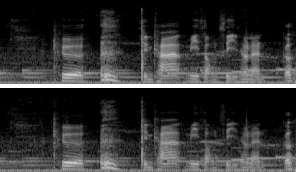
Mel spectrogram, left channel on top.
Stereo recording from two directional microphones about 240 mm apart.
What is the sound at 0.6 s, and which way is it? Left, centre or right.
Speech, centre.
